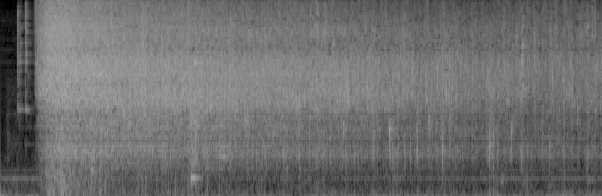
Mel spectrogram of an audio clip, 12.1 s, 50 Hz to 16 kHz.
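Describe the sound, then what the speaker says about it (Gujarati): Chili pieces frying in hot oil for Gujarati chevdo give a loud, steady sizzle and hiss that bursts in after a quiet first second, then stays dense and close for the rest of the time, easing only slightly. "જો અમે 6 થી 7 મરચાના પીસ કરી લીધા છે, એને પણ આપણે તળી લેશું."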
